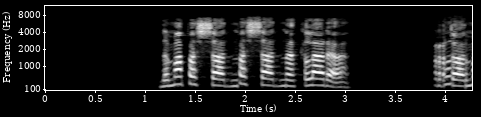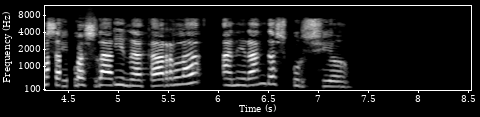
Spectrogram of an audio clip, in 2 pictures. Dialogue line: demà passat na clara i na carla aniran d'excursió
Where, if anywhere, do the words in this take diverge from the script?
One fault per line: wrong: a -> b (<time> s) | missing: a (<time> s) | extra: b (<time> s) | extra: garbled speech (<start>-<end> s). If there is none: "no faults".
extra: passat (1.9 s)
extra: garbled speech (3.9-5.0 s)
